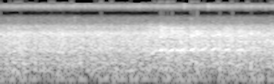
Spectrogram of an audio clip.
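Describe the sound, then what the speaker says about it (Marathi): Heavy rain pours steadily in open countryside near a hill fort, a dense, continuous hiss with no breaks and no voices. "खूप जोराचा पाऊस आला मित्रांनो."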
